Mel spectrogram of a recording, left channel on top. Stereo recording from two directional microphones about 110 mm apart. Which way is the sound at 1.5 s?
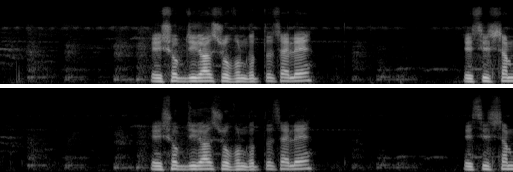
25° right (ahead or behind).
